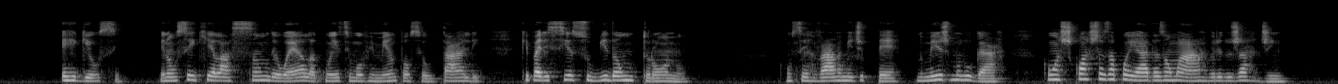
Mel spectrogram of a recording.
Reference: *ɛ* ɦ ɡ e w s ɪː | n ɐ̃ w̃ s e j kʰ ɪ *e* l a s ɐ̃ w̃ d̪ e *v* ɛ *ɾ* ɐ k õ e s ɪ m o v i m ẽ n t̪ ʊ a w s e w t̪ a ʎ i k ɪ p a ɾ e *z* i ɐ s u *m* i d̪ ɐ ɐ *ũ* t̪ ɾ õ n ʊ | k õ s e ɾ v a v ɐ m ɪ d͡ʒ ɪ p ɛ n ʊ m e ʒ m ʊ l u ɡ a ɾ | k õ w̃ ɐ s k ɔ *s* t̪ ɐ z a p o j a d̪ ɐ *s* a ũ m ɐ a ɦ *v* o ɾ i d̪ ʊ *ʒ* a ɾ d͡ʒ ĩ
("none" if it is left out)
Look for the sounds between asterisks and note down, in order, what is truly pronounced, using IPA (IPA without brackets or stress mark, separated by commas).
e, e, w, l, s, b, ũ, ʃ, z, v, ʒ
